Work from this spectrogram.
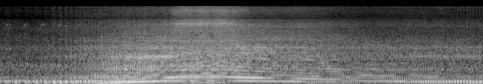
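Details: Honda Future 2017 (ECU v021) after an ECU remap that opens the rev limit: the small single revs smoothly to a high pitch, holds briefly and drops back, pulling cleanly past the old limit.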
